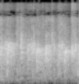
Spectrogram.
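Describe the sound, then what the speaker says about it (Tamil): A church congregation at a gospel service in Chengalpattu claps hands together in a loud, rhythmic burst of applause, close and steady throughout. "கைதட்டுங்க பாருங்க"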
